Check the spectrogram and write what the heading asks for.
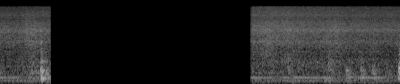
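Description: Ground roe deer meat sizzling as it browns in an aluminium frying pan, stirred with a wooden spatula. The sound cuts out completely for about two seconds soon after the start, then the steady sizzle returns.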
